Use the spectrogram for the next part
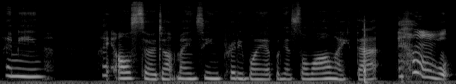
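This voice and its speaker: A woman's voice: sits high, animated, moderate pace. A woman playing a hungry, irritable female vampire in an audio roleplay, sardonic and foul-mouthed, with teasing pet names. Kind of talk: audio roleplay acting, one-sided dialogue.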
